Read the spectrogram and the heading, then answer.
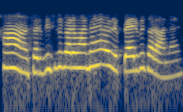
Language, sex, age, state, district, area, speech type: Hindi, female, 18-30, Madhya Pradesh, Chhindwara, urban, conversation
